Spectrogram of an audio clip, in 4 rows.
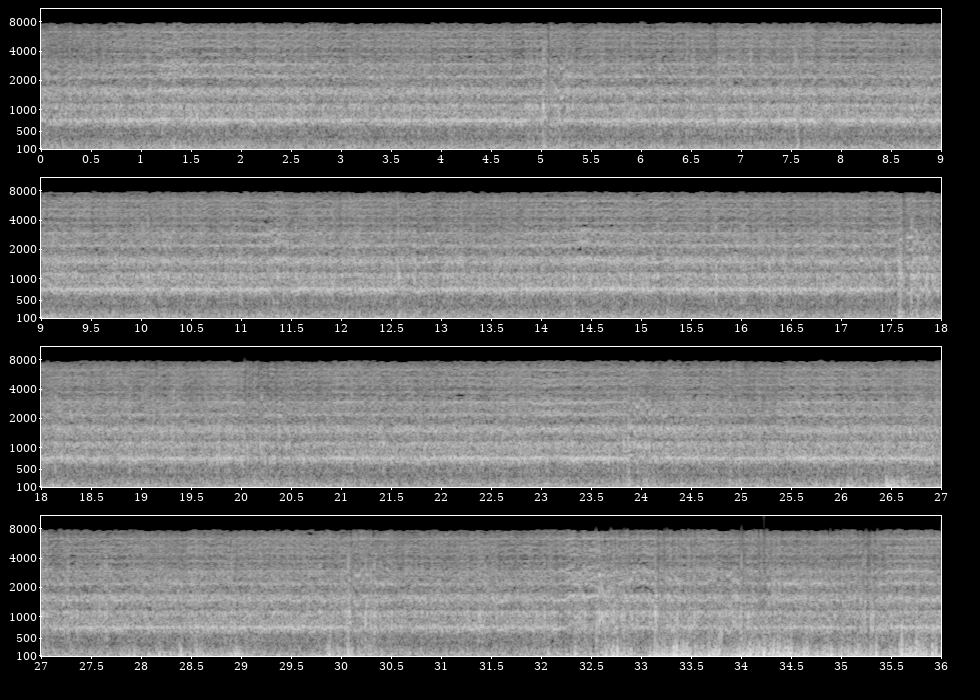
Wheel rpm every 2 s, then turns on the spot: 200, 200, 200, 200, 200, 200, 200, 200, 200, 200, 200, 190, 200, 200, 200, 200, 200, 200.
none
